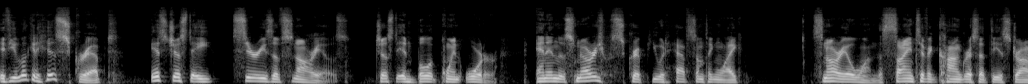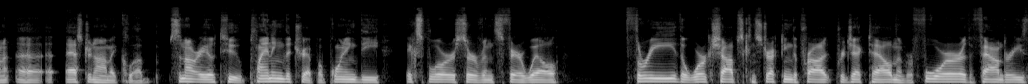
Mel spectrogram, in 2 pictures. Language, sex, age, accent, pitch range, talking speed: English, male, 40-59, American, 105-135 Hz, 165 wpm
